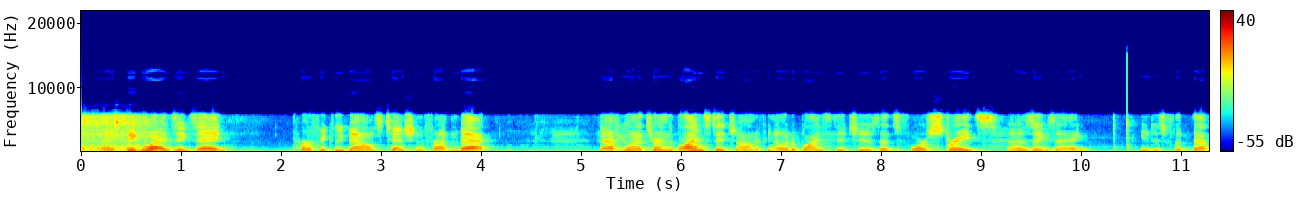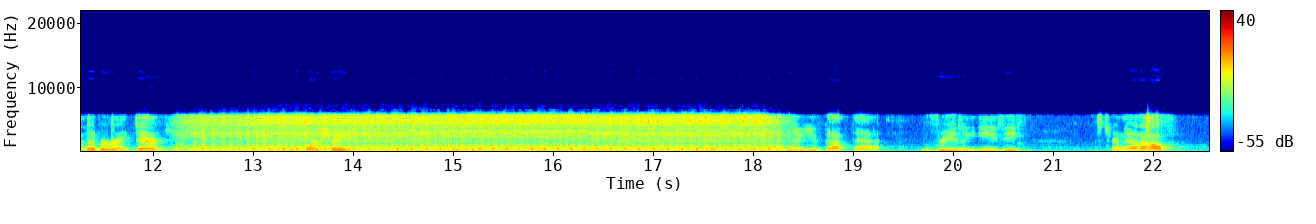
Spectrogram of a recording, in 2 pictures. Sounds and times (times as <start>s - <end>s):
Sewing machine: 0.0s - 0.7s, 12.2s - 18.4s
Speech: 0.2s - 1.5s, 2.2s - 4.1s, 5.2s - 12.2s, 13.5s - 14.1s, 18.4s - 20.8s, 21.4s - 22.2s.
